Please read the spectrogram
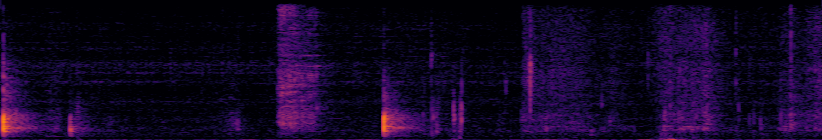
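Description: Chef's knife cutting thin fresh pasta dough into fettuccine on a bamboo cutting board: four sharp knocks of the blade on the wood, the first the loudest. Near the end come softer handling sounds and a low thump as the cut noodles are gathered up.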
